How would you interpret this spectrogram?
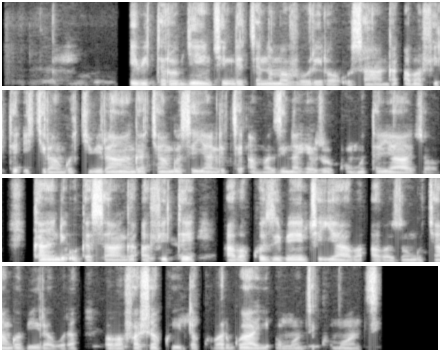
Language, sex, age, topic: Kinyarwanda, male, 18-24, health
